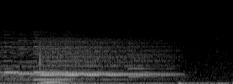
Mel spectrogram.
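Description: An unanswered phone in the video game Persona 4 rings once with a steady electronic tone that fades out after about a second and a half, loud and close, with no voices over it.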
